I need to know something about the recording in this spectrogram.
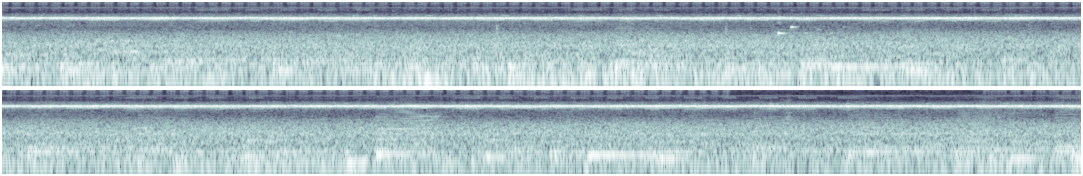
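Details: Sasakiri katydid song: one sustained high buzz at constant pitch and loudness, while faint brief chirps and a low background murmur come and go.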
